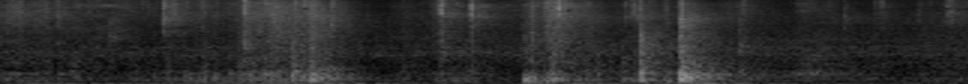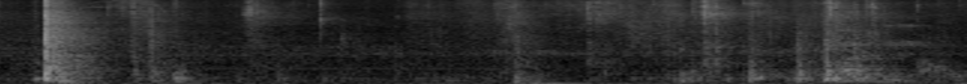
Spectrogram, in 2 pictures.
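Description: Plastic-wrapped boxes knock onto a table.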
